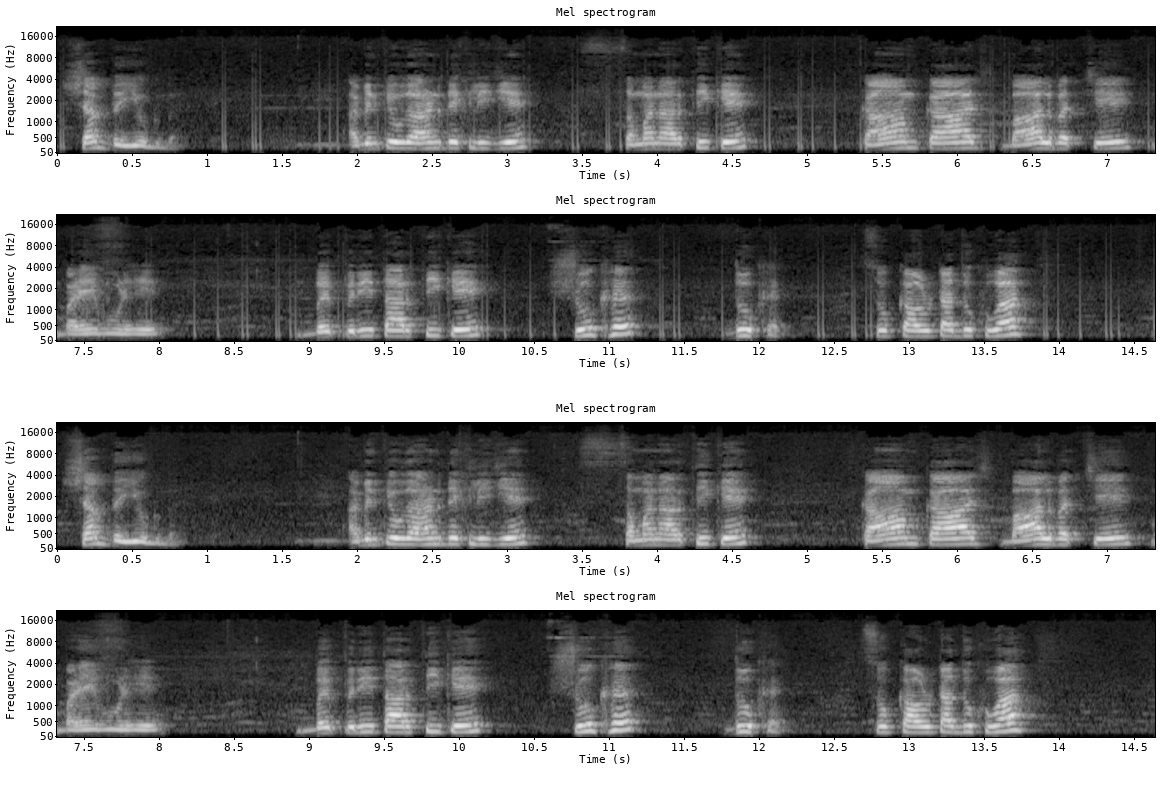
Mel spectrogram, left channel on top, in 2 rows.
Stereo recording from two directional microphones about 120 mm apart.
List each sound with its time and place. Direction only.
0.0 s speech: 40° right (ahead or behind)
1.9 s speech: 35° right (ahead or behind)
9.0 s speech: 35° right (ahead or behind)
10.6 s speech: 50° right (ahead or behind)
